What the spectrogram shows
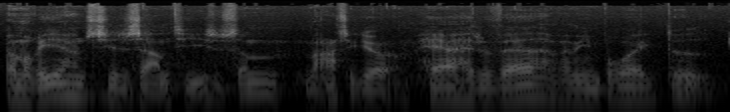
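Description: Gravelly-voiced man preaching earnestly. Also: lowish voice. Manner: earnest, repeats key words for emphasis. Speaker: pastor. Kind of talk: sermon.

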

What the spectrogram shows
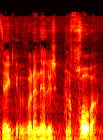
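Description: A man's voice: deep voice, vocal fry, mellow. A man preaching a sermon, earnest and reflective, repeating key phrases and addressing listeners directly with questions. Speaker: pastor.

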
